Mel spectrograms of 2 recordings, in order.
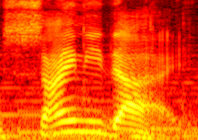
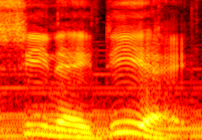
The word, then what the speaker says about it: sine die: When the gavel comes down tonight, the General Assembly will adjourn sine die.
